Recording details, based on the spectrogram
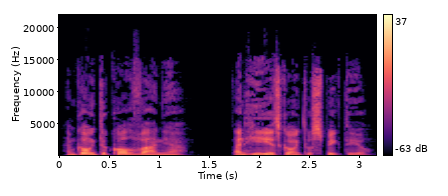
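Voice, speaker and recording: A man voicing a cold, ruthless young woman operative in an audiobook, calm and commanding. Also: fairly high pitch, normal speed, dry recording, studio quality, voice pushed up. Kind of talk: audiobook character voice.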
